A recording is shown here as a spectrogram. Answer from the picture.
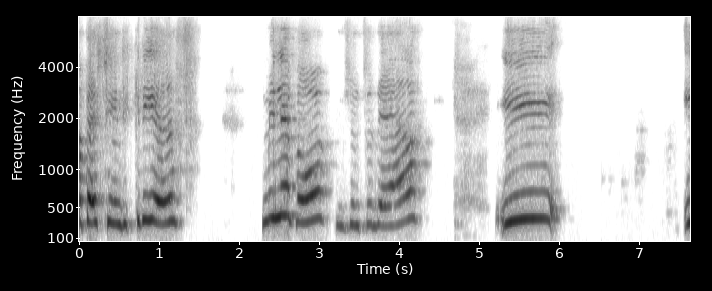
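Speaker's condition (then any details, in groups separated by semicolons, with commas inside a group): Cerebral palsy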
